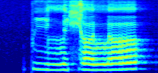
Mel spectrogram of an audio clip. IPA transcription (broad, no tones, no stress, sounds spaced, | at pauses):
p i lː ə ç ʌː lː ʌː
